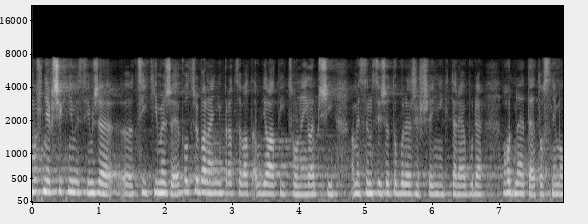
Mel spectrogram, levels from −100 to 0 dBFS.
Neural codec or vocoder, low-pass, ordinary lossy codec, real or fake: none; 7.2 kHz; AAC, 64 kbps; real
